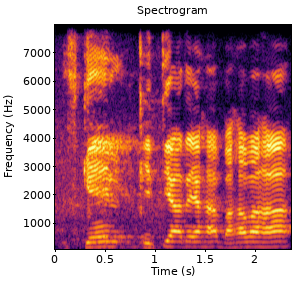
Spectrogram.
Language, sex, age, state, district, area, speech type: Sanskrit, male, 18-30, Tamil Nadu, Viluppuram, rural, spontaneous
